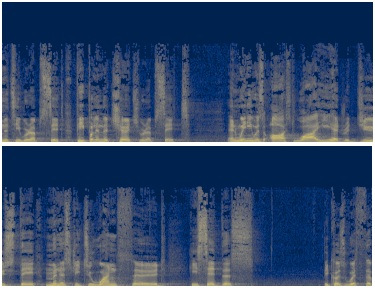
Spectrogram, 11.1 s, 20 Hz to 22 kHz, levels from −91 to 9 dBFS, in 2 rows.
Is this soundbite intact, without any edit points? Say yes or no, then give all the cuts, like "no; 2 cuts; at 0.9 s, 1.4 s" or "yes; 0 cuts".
yes; 0 cuts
